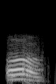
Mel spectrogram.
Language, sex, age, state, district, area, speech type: Bodo, female, 60+, Assam, Baksa, urban, conversation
